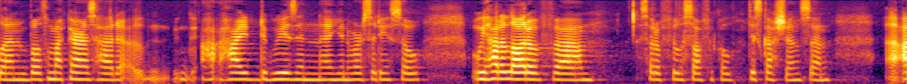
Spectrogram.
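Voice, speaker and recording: A young woman from Norway telling her life story in a casual, hesitant way, with many fillers and restarts. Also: a little high. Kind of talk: personal testimony, casual.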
